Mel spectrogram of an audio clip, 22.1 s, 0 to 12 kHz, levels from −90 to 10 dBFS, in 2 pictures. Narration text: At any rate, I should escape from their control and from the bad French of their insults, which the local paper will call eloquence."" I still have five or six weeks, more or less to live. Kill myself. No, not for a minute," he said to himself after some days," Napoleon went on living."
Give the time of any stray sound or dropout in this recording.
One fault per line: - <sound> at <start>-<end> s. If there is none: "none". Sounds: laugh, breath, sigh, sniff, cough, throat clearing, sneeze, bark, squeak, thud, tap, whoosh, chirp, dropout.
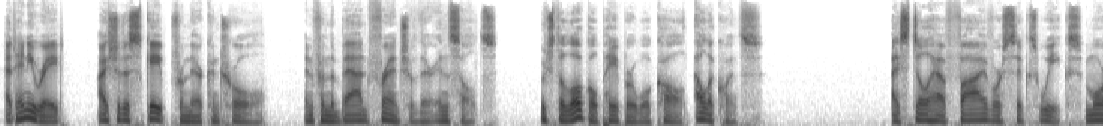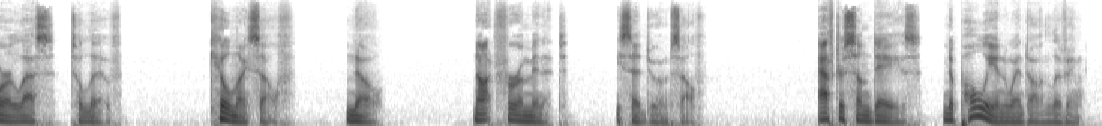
none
